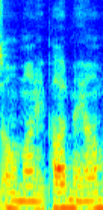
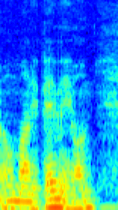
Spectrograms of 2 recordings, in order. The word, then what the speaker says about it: Om Mani Padme Hum: You may know it as Om Mani Padme Hum, which is the Indian pronunciation. This is the Tibetan Om Mani Padme Hum.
